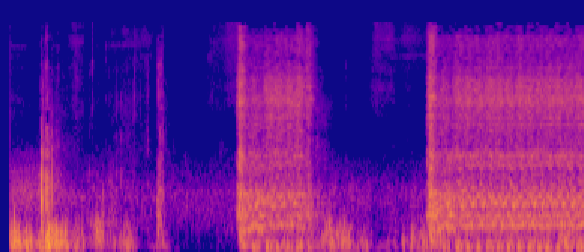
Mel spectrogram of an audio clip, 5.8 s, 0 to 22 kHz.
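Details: Triumph TR6 first start after a winter refit: engine cranks, catches briefly, stumbles and dies, then fires again and settles into a steady run; a normal start.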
